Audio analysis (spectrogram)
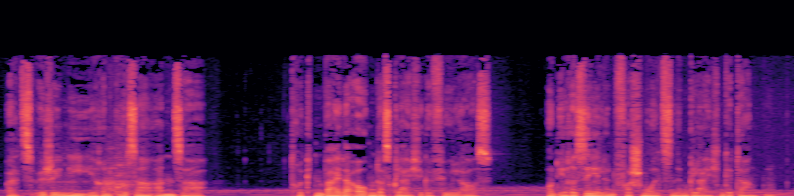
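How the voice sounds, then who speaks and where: A man's voice: a little high, fairly even intonation, moderate pace, vocal fry, faint music behind. A man narrating a literary radio drama from a script.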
